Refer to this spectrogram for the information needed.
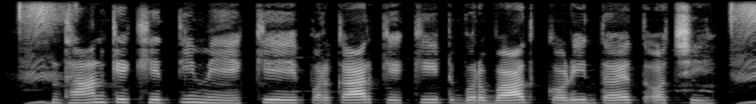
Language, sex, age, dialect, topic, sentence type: Maithili, female, 18-24, Southern/Standard, agriculture, question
